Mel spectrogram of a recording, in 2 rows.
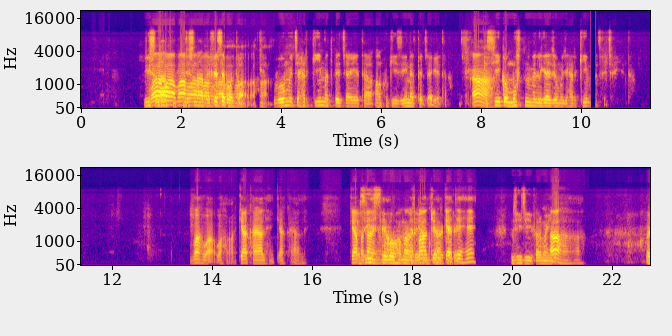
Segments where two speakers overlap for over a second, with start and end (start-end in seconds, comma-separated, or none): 1.4-3.3, 16.9-18.9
